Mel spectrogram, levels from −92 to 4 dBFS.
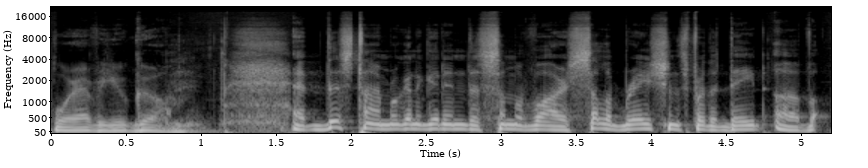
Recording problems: squashed, flat; somewhat

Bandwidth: 18.5 kHz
